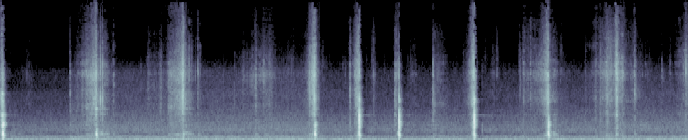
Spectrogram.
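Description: Kitchen knife chopping a red onion on a wooden cutting board: about nine sharp knocks of the blade on the board, spaced irregularly, roughly a second apart.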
